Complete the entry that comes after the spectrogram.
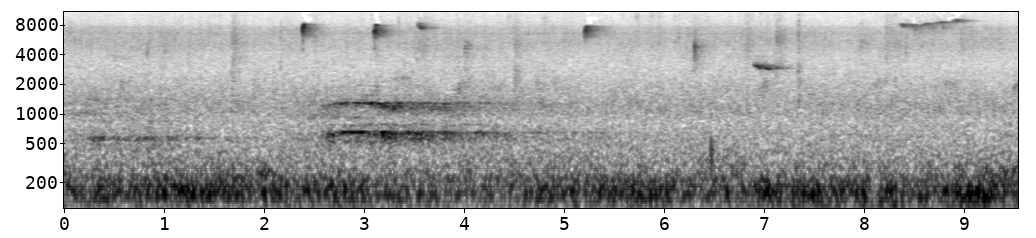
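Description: Near silence, with faint scattered high bird chirps. About two and a half seconds in there is a faint, drawn-out animal call lasting a second or two.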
